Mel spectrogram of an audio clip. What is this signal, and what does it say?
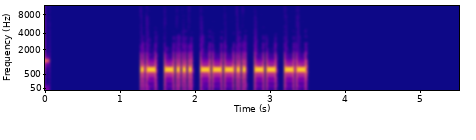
Morse code, heard as a keyed tone, about 30 wpm, 700 Hz. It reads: AB8MM
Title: USA Call Signs 30wpm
